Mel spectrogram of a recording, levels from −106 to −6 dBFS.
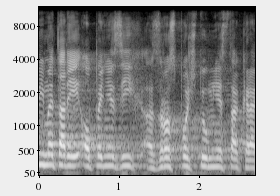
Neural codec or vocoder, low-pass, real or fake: none; 10.8 kHz; real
